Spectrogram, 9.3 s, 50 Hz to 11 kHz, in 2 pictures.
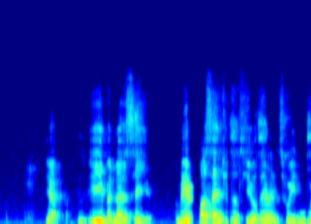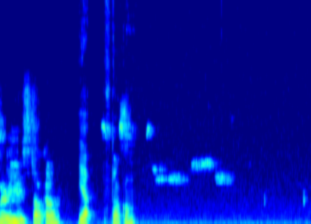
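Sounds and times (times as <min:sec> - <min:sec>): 
low steady rumble: 0:00.0 - 0:09.3
speech: 0:00.7 - 0:06.8
bird chirping: 0:03.4 - 0:05.4, 0:06.0 - 0:09.3.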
